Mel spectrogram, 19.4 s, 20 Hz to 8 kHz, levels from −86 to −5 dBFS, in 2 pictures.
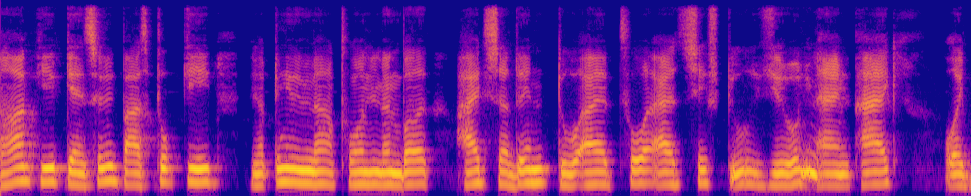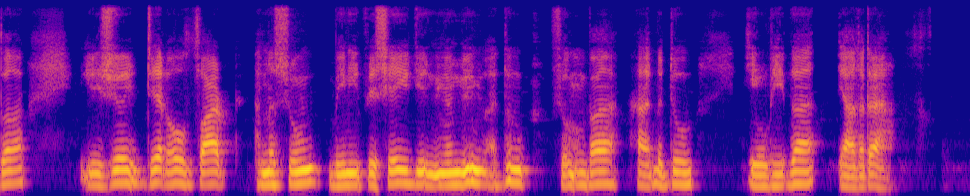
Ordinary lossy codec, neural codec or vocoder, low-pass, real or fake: none; codec, 16 kHz, 0.5 kbps, FunCodec, trained on LibriTTS, 25 frames a second; 7.2 kHz; fake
